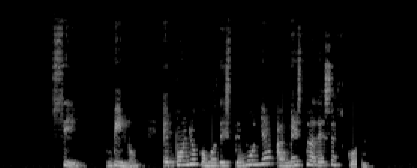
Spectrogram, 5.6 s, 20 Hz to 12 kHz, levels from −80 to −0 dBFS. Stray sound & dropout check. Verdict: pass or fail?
fail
